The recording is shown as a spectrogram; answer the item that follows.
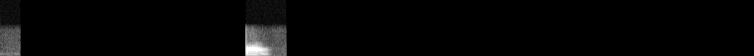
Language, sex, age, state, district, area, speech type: Dogri, male, 60+, Jammu and Kashmir, Reasi, rural, conversation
